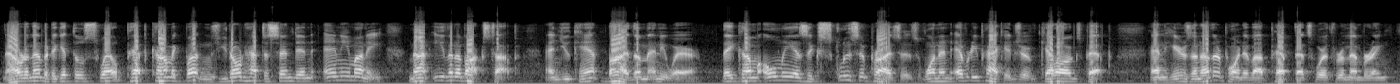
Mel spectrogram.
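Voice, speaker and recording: A man's voice: medium pitch, animated, fairly quick, bright, forceful tone, poor audio. A man reading as a 1940s radio announcer and narrator, with folksy, enthusiastic salesmanship.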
